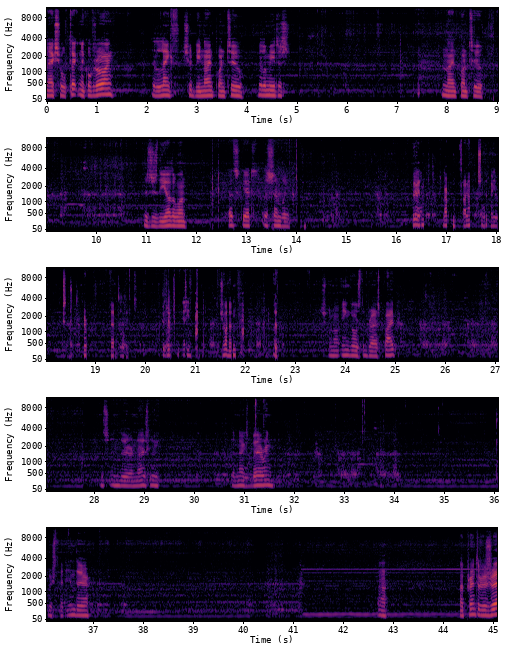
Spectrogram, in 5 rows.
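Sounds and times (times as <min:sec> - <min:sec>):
faint electrical hum: 0:00.0 - 0:45.0
camera autofocus motor buzzing: 0:29.8 - 0:35.7.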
